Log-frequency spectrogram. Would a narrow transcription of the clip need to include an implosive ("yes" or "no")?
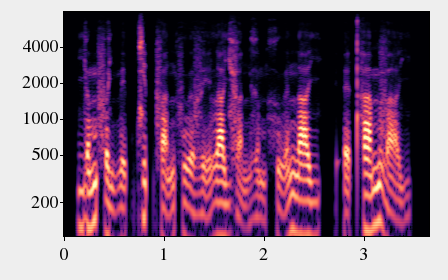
no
